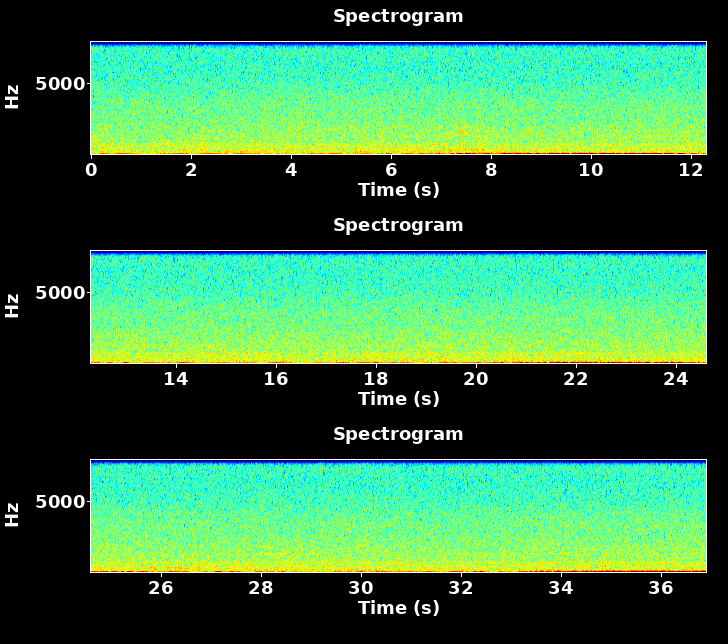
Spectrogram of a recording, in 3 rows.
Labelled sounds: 7.3	7.6	killer whale, Bigg's (transient), 1.4 to 1.9 kHz

